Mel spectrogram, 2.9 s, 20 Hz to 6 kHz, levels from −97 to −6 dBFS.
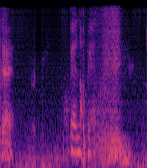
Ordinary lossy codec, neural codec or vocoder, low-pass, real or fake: none; codec, 16 kHz, 1 kbps, X-Codec, WavLM features, trained on Multilingual LibriSpeech; 5.4 kHz; fake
